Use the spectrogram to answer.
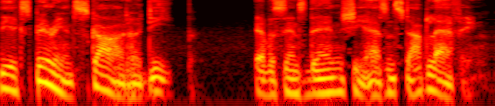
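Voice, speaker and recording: Husky, low-voiced street-smart war storyteller. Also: male voice, a little slow, a bit bright, no echo, heavily acted. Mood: grim storytelling. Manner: folksy, colloquial storytelling. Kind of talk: dramatic video game voice acting.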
